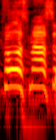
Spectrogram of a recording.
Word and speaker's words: Polis Masa: It is Polis Masa.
